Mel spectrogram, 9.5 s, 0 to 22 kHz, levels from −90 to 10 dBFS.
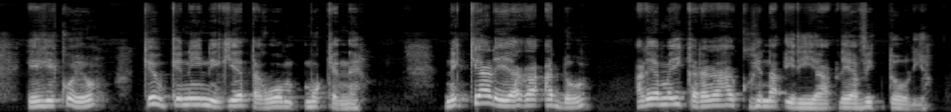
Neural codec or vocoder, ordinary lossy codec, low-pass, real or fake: vocoder, 44.1 kHz, 128 mel bands, Pupu-Vocoder; none; 19.8 kHz; fake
